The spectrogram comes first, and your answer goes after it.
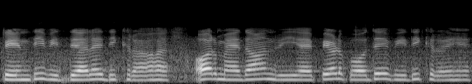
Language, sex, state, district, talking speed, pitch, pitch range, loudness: Hindi, female, Madhya Pradesh, Katni, 175 wpm, 220 Hz, 215-240 Hz, -17 LUFS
